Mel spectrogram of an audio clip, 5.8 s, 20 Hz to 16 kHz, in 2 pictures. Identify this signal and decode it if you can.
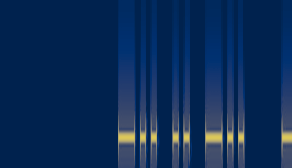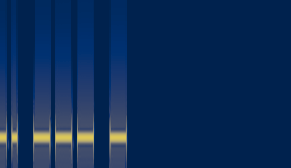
Morse code, heard as a keyed tone, about 22 wpm, 700 Hz. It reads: DID NOT
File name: practice / 22wpm / Build A Phrase - 5-Word Phrases - 22wpm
